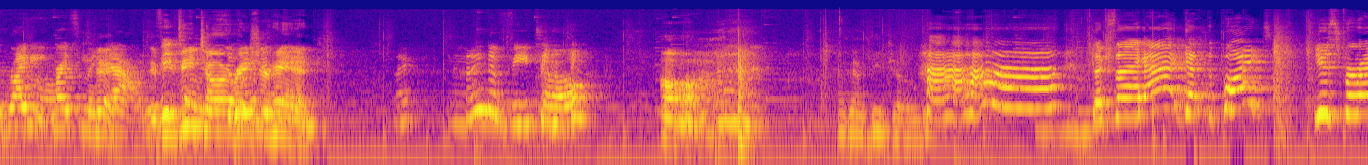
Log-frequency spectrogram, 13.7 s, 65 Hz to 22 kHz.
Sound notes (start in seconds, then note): 6.6 groan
